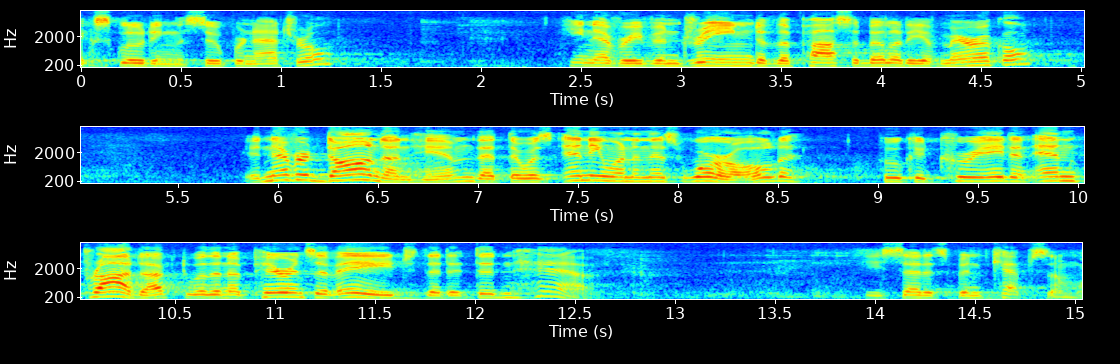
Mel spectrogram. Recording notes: presented at Winona Lake Bible Conference 1966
